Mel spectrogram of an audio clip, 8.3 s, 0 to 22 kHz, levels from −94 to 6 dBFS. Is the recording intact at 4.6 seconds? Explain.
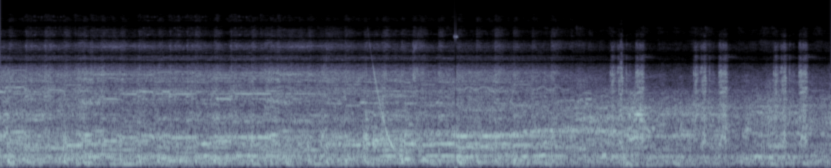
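No. Just before that point, from 4.55 to 4.58 s, a corrupt frame was decoded. The burst lasts about 30 ms, roughly one compressed frame. Flipped bits inside that frame led the decoder to misread its gains and codes. It still played the frame, so energy landed at the wrong frequencies for that frame's duration. The result is a short chirp, squeak, blip or burst of noise. Its error peaks near -10 dBFS.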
